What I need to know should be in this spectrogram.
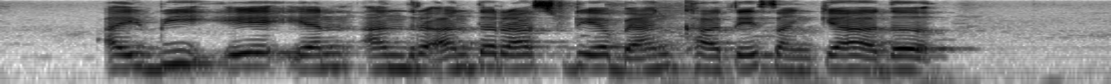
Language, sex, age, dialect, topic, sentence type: Kannada, female, 25-30, Dharwad Kannada, banking, statement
